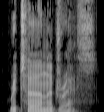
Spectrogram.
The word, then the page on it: return address: British English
